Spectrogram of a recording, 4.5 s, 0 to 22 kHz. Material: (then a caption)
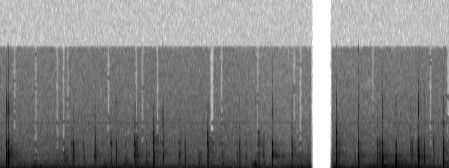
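Plastic. A small, hollow black PS4 plastic game controller has its buttons clicked and its shell tapped with painted fingernails. Quick, bright plastic clicks and taps sound in an uneven, typing-like run over a low steady hiss, broken by a brief full silence about three seconds in.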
